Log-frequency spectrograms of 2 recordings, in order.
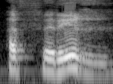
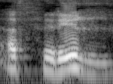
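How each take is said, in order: First: The final consonant is a 'gh' sound. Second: The same.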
